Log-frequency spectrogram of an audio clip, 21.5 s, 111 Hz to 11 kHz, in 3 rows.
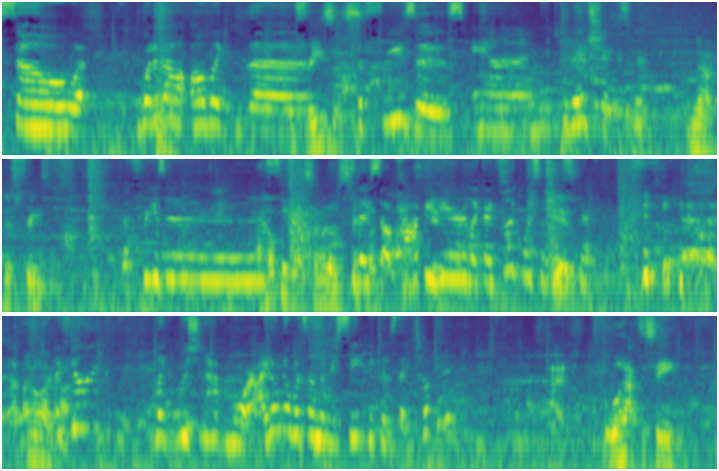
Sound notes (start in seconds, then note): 13.4 laughing softly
